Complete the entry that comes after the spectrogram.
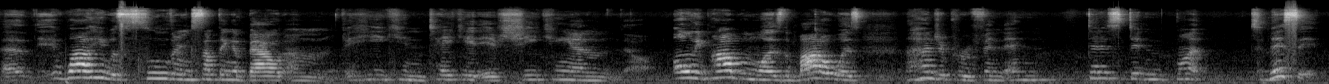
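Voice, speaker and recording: Casting: actress as pleading, excitable 1940s radio comedy wife, bright forceful voice, echoey room. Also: female voice, medium pitch, unhurried. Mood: flustered. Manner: emphatic, flustered. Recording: echoey, distant mic, background noise.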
